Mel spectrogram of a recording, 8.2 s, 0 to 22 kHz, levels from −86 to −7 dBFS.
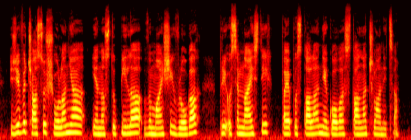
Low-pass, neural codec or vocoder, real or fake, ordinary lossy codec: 19.8 kHz; none; real; none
